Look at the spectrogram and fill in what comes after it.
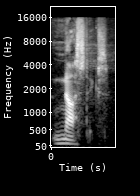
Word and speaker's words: Gnostics: Pretty sure the G is silent, so I'm going with a silent G on that. Gnostics.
